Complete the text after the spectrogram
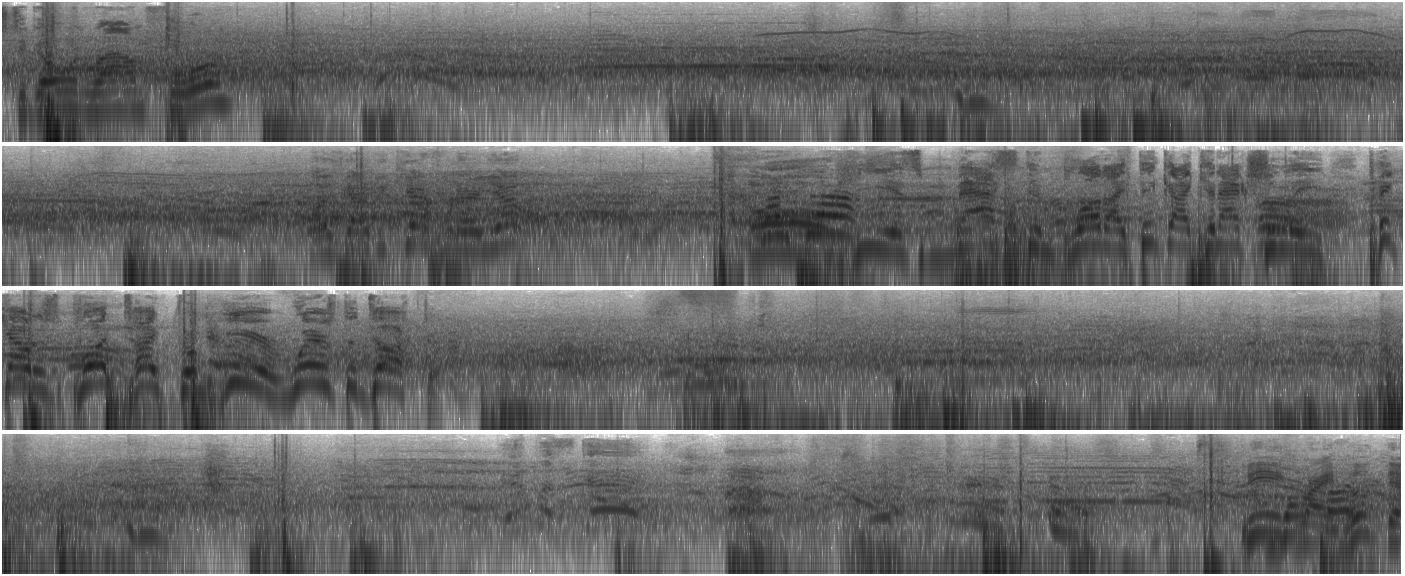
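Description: Punches thud repeatedly against a body.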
